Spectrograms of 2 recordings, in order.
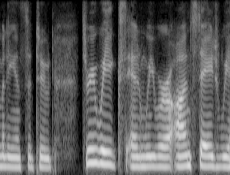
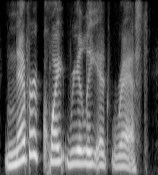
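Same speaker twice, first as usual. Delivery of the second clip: louder, emphatic poem recital; dramatic spoken-word delivery; poetry reading; 3 semitones higher, 4 dB louder than usual. Acted. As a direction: read each word with weight, like a performance. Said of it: "I'll try to emphasize the word".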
